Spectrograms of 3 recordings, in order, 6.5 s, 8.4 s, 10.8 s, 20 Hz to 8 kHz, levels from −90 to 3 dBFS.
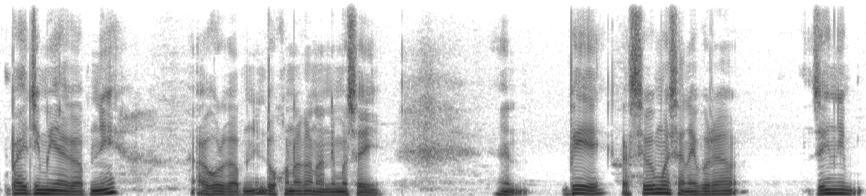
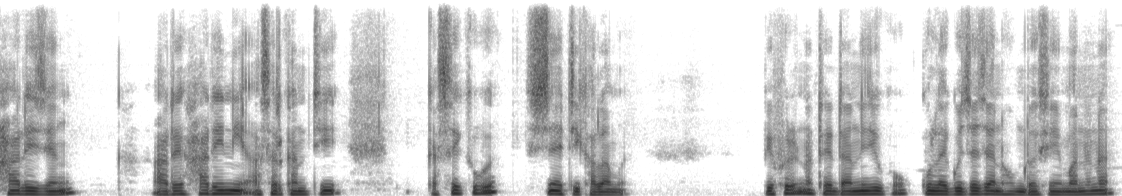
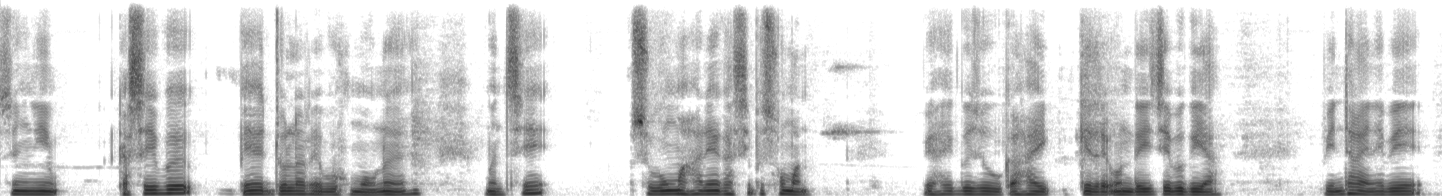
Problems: low volume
